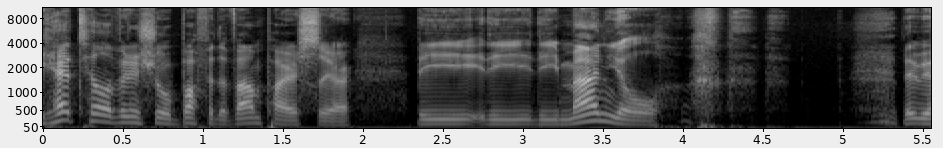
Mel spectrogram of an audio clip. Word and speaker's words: Vampyr: I think it's still supposed to just say vampire, but I like to specify that it's different by going vampire. No, they kept saying Vampyr in all the the interviews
